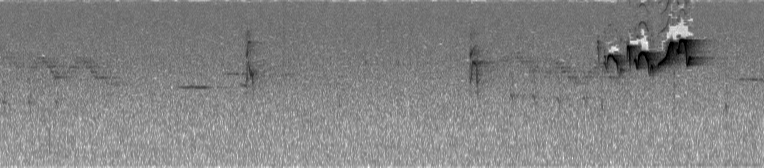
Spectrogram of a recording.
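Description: A songbird gives two short high chips, then sings one quick warbling phrase about six seconds in, over quiet woodland background.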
